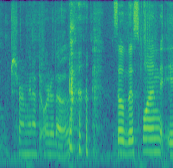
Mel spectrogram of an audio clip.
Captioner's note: laugh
